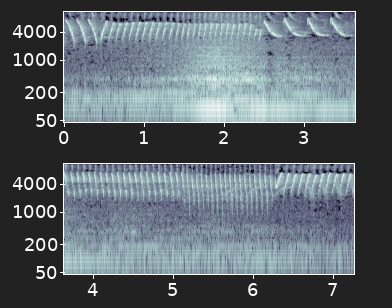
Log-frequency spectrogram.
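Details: Canary masteran song with rich cengkok phrasing, played daily as a tutor so other birds sing diligently: high downward-sweeping whistles, a long fast even trill, rapid swooping notes, then the rolling trill again, with a faint low hum beneath.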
